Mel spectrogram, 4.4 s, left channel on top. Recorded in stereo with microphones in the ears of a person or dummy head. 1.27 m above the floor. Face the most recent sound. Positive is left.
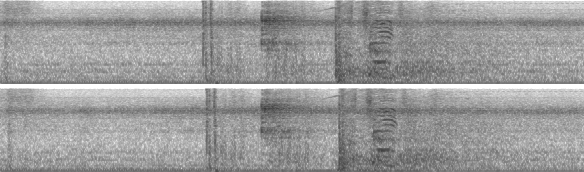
turn(degrees=-5)  # may be behind; listen again after turning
